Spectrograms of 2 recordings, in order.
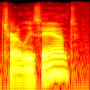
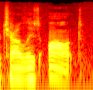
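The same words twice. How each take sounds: First: Said in the usual way. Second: "Aunt" said with a broad "ah", like "ahnt"; open, long A in "Aunt", the English way; British-style AUNT. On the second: Shown as a demonstration. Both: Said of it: "excuse me".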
